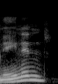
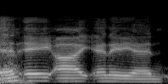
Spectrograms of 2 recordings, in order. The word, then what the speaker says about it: Nainan: Nanan? Can you look him up? Dan Nanan, I want to Nainan.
